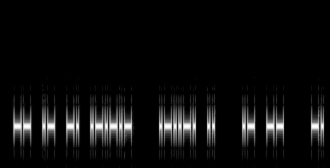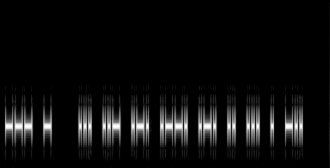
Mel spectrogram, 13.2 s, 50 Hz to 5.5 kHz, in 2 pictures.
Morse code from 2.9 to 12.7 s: "I AM NOT SURPRISED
